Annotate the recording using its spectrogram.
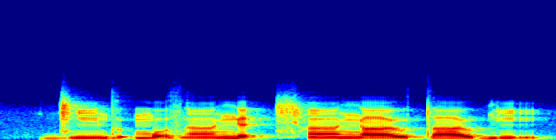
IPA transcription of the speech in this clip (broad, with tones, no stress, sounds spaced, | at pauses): d͡ʑ ĩ˨ d ʊ˦ ʔ m ɔ̰˦˨ z ã˦ ŋ ɛ˦ ʔ t͡ɕʰ ã˦ ŋ a˨ ʊ̯ t a˦ ʊ̯ ɡ ĩ˦˨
